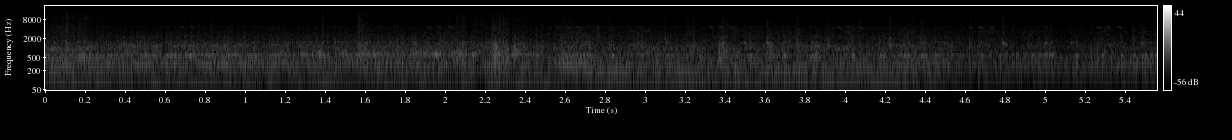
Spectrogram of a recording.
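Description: A motorbike engine hums as it rolls closer.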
